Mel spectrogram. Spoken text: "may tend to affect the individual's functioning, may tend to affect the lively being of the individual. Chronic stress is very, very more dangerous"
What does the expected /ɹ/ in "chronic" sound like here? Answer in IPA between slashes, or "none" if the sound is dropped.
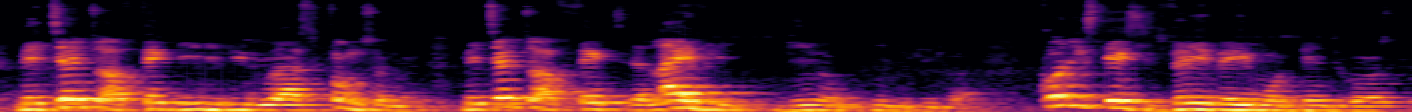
none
